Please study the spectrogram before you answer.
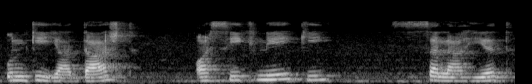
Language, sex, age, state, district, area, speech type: Urdu, female, 30-45, Delhi, South Delhi, urban, spontaneous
